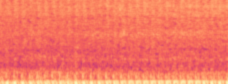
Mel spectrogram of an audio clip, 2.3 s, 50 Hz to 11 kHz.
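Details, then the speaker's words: Single-cylinder Yamaha motorcycle idle after installing an automatic ISC and resetting it (error 37 had persisted, faulty used ISC suspected): steady, even thump with no hunting, surging or stumbling; idle normal. "Nah udah nyala ya guys motornya dan kondisinya normal ini seperti ini"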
